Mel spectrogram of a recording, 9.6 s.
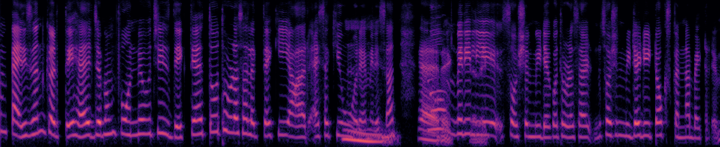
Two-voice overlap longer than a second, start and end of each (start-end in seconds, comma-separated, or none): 4.6-6.5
